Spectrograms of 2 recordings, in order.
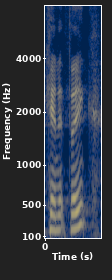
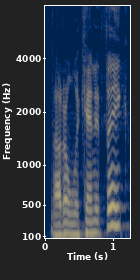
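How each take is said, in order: First: Higher, rising question on think; curious question. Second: Said in the usual way. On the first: A narrator's reading. Angel curiously questioning the Lord, rising on think. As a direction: ask it with curiosity. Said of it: "The angel asked".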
